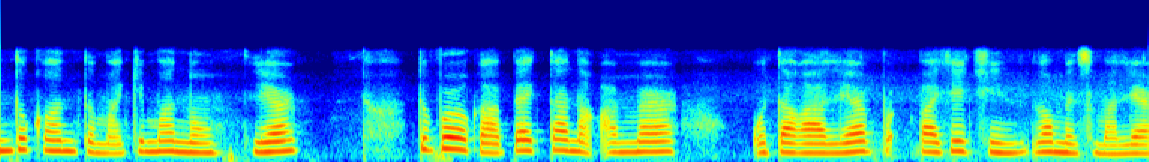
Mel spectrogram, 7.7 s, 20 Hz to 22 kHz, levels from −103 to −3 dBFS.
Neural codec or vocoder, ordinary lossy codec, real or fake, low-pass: none; Opus, 24 kbps; real; 7.2 kHz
